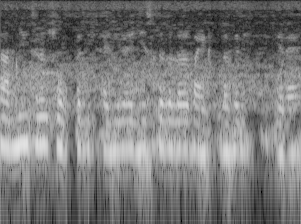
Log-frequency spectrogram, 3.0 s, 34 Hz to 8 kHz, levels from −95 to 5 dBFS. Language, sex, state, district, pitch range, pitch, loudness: Hindi, female, Uttar Pradesh, Jalaun, 205-220 Hz, 210 Hz, -16 LUFS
